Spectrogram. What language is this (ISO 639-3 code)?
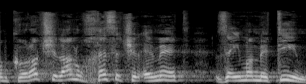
heb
